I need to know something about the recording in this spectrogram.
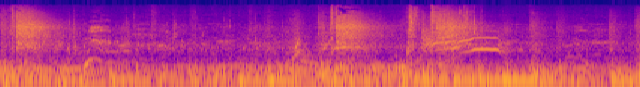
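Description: Three sharp whip-like swishes, one at the start and two close together about two and a half seconds in, over steady background music.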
